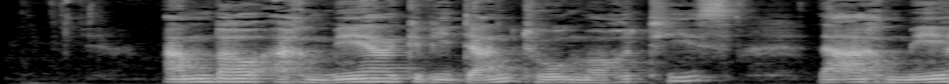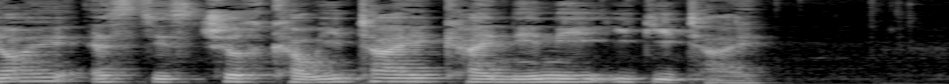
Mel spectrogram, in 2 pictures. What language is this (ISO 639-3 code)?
epo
